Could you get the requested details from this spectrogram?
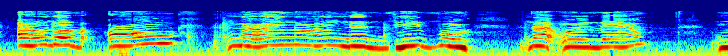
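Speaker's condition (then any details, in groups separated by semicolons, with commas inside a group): Cerebral palsy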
